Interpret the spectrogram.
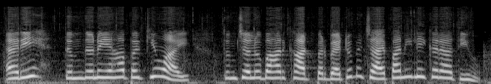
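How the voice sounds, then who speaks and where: A woman's voice: sits high, moderate pace, soft background music, voice pushed up, lightly acted. A woman voicing a poor, dutiful young village daughter in a Hindi cartoon story, earnest and plaintive. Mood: dutiful, apologetic.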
